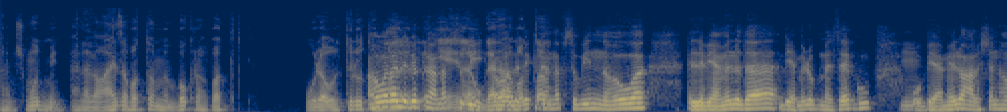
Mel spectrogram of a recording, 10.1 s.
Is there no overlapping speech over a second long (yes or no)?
no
